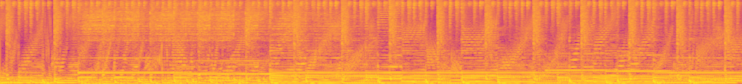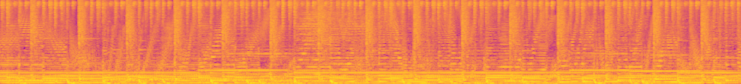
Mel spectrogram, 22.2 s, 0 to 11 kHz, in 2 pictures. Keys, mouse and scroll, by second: 4.7 ctrl+j, 13.4 ctrl+z.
